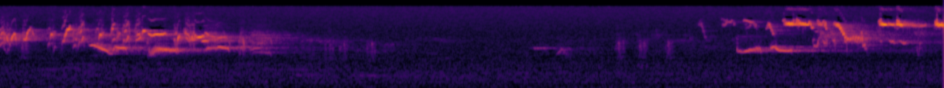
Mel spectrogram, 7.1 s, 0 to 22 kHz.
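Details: Unique-sounding song of a shy male common blackbird, late March 2024: a rich whistled phrase with high twittering, about three seconds of near silence, then another whistled phrase climbing into squeaky high notes.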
